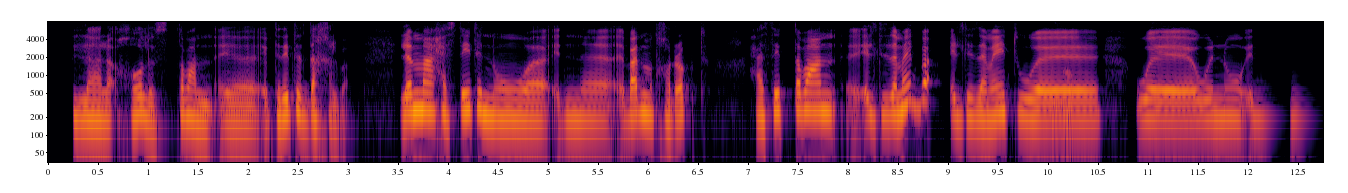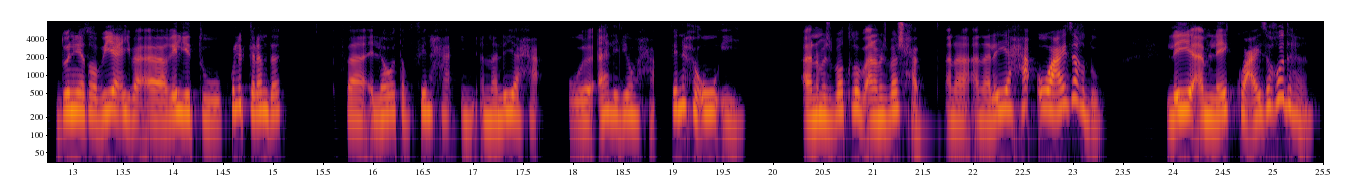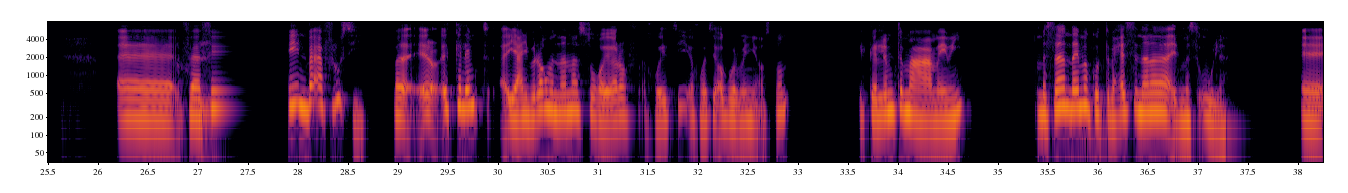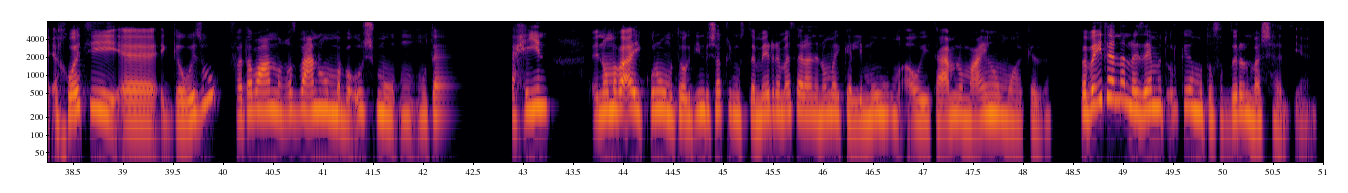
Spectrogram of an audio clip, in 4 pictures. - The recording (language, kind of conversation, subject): Arabic, advice, إزاي أتعامل مع الخلاف بيني وبين إخواتي على تقسيم الميراث أو أملاك العيلة؟
- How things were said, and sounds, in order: distorted speech; tsk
